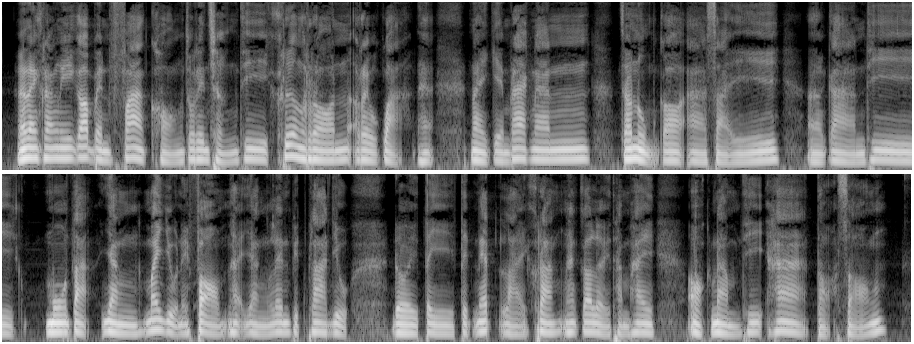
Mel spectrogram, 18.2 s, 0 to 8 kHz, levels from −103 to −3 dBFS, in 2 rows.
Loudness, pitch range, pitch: -24 LUFS, 105-125 Hz, 115 Hz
